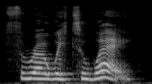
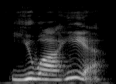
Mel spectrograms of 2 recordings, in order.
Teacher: We join them together with a wa, to eat, to eat. · So the vowel at the end of the first word needs to be what's called a rounded sound. So your mouth needs to be oo.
